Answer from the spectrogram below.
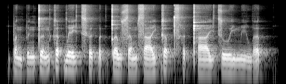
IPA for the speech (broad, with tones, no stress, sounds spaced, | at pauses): p ɐ˨˩ n p ɪ˨˥ ŋ t̪ ɵ˨˥ n k ɐ˧ t̚ w e˨˧ j t͡sʰ ɵ˨ t̚ ɐ˨ k̚ t̪ ɐ˨ w s ɐ˨˥ m s aː˨˥ j k ɐ˨˥ p̚ t͡sʰ ɐ˧ k̚ pʰ aː˨ j t͡s uː˨ j m iː˨˩ w ɐ˥ t̚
